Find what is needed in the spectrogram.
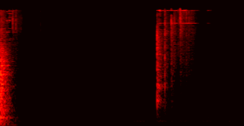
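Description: A brief handling knock right at the start, then a short metallic rattle about one and a half seconds in, as bonsai wire is unwound and pulled off a larch branch.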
